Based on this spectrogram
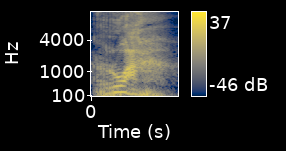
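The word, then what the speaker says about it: רוח: pero en hebreo es la ruaj la ruaj así se pronuncia raj y lo que une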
